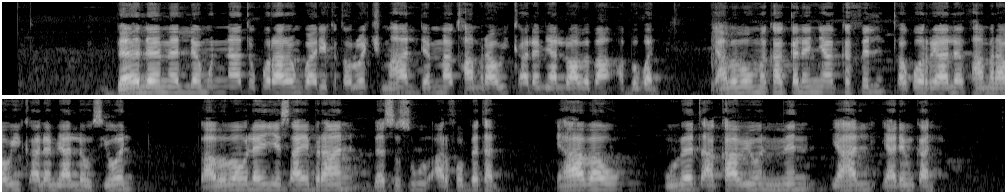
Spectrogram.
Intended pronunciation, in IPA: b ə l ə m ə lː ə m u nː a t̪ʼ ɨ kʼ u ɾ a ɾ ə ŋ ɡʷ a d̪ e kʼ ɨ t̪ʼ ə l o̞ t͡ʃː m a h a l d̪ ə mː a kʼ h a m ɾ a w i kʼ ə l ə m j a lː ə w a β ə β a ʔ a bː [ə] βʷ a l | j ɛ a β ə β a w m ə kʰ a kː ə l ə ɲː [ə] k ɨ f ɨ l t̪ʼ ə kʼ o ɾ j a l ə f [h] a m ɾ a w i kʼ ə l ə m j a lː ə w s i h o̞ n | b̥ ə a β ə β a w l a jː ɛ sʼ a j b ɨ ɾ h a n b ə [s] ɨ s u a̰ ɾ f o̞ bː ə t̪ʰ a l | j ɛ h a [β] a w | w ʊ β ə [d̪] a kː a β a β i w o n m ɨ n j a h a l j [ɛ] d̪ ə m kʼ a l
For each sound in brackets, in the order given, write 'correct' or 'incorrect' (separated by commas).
correct, incorrect, correct, correct, correct, incorrect, incorrect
